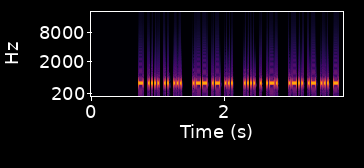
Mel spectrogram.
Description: Morse code, heard as a keyed tone, about 50 wpm, 700 Hz. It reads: THIS WAS HER LAST
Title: Sentences from Top 1000 Words - Review Part 6 - 50wpm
